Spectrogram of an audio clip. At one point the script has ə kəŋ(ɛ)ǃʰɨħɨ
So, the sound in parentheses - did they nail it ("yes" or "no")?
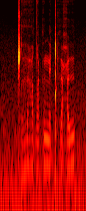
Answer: yes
